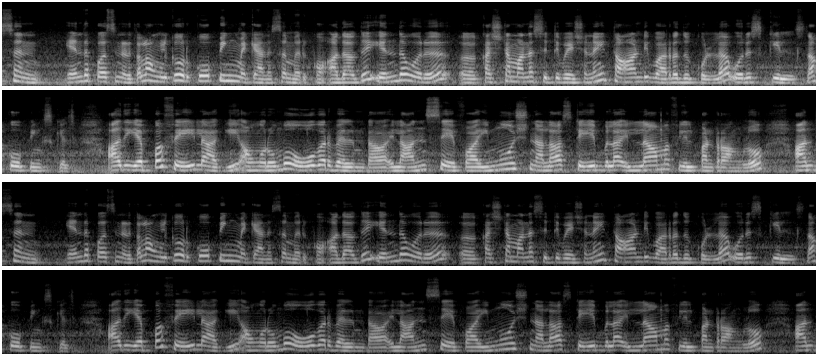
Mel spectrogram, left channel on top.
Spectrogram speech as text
எந்த பர்சன் எடுத்தாலும் அவங்களுக்கு ஒரு கோப்பிங் மெக்கானிசம் இருக்கும். அதாவது எந்த ஒரு கஷ்டமான சிச்சுவேஷனை தாண்டி வர்றதுக்குள்ள ஒரு ஸ்கில்ஸ் தான் கோப்பிங் ஸ்கில்ஸ். அது எப்போ ஃபெயில் ஆகி அவங்க ரொம்ப ஓவர்வெல்ம்டாக இல்லை அன்சேஃபாக இமோஷ்னலாக ஸ்டேபிளாக இல்லாமல் ஃபீல் பண்ணுறாங்களோ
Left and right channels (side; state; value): right; quieter; 10.7 dB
